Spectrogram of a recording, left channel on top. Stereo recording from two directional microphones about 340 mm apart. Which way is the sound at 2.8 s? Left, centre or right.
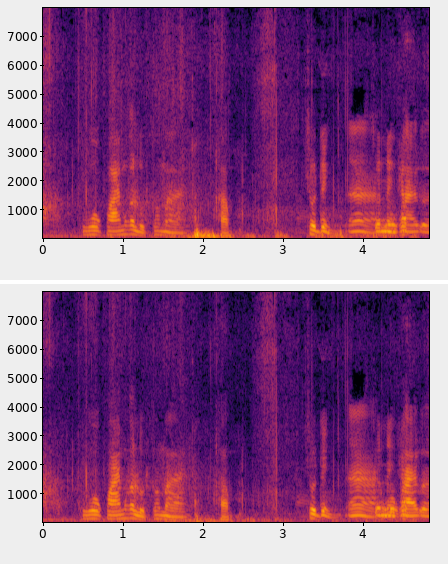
Left.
